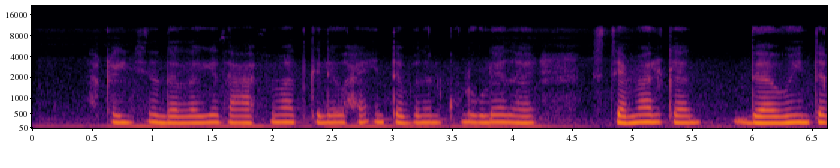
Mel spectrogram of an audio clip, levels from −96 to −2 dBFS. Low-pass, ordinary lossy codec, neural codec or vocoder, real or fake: 10.8 kHz; none; none; real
